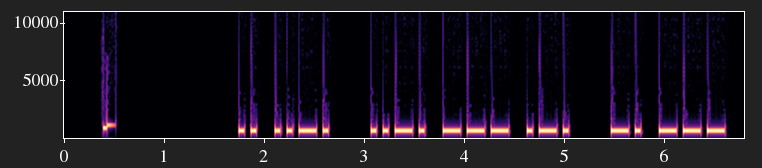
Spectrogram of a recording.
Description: Morse code, heard as a keyed tone, about 21 wpm, 700 Hz. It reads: IF FOR NO
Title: Sets of 6 Words - 20wpm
